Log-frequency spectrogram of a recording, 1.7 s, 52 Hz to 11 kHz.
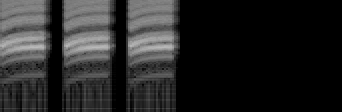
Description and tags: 1 alarm short c
3 short alarm blasts. Model 1
alarm, futuristic, gui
